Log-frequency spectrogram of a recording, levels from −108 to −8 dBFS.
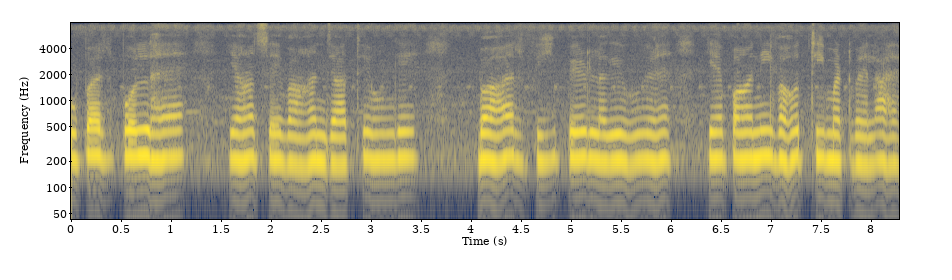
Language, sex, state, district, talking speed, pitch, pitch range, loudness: Hindi, female, Bihar, Purnia, 145 wpm, 210 Hz, 205-220 Hz, -16 LUFS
